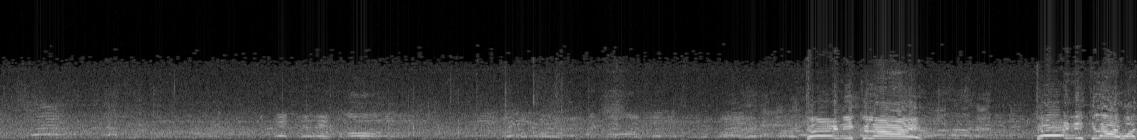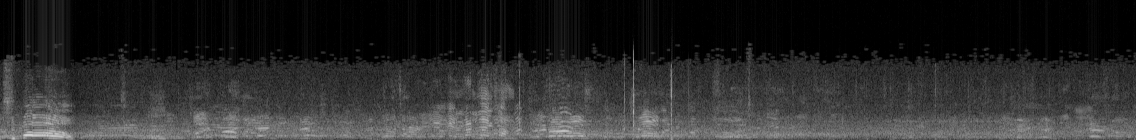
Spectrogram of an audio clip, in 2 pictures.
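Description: Young men shout and call to each other across an open outdoor field.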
